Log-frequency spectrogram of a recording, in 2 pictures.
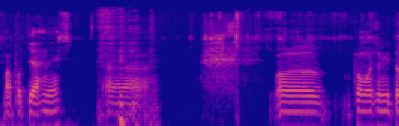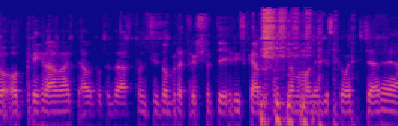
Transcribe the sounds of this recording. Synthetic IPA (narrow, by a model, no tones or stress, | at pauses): mapɔcɪaɦɲɛ | pɔmʊɔʒɛmit̪ɔʔɔt̪̚pɾiɦɾaːʋaca̰lɛbɔt̪ɛd̪aaspɔɲsizɔbɾɛc̚t̪ɾiʃt̪r̩cɛjɦɾiskaabisɔst̪amɔɦɔlɲɛɡiskɔʋacft͡ʃɪaɾɛa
